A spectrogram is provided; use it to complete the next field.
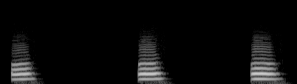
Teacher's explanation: it is pronounced with a mouth relatively closed and rounded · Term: vowel four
